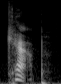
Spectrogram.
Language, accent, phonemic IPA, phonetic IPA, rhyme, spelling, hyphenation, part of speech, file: English, US, /kæp/, [kʰæp], -æp, cap, cap, noun / verb, En-us-cap.ogg
- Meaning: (noun) 1. A close-fitting hat, either brimless or peaked 2. A special hat to indicate rank, occupation, etc 3. An academic mortarboard 4. A protective cover or seal 5. A crown for covering a tooth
